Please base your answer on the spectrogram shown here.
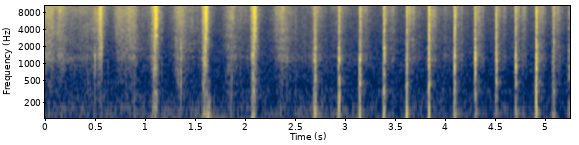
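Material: Fabric.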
